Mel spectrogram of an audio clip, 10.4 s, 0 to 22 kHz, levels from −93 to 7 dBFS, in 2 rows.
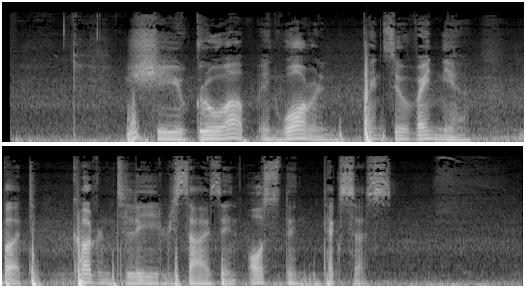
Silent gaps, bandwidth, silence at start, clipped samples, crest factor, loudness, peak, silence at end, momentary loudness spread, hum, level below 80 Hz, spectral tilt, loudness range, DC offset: none; 16.5 kHz; 0.1 s; under 0.1%; 18 dB; -19 LUFS; 0 dBFS; 0 s; 22 LU; none; -26 dBFS; -5.5 dB/octave; 4 LU; under 0.1%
